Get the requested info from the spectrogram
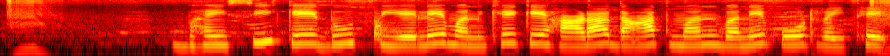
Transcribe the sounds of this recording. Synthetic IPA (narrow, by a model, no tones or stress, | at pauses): bʱə̃ɪsiked̪uːd̪̚pieːlemənkʰekeɦaːɽad̪ãːt̪mənbənepoːʈʰɾɐit̪ʰeː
